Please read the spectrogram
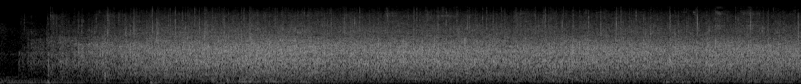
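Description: Large audience applauding at the end of a song, swelling over the first second and then holding steady.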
